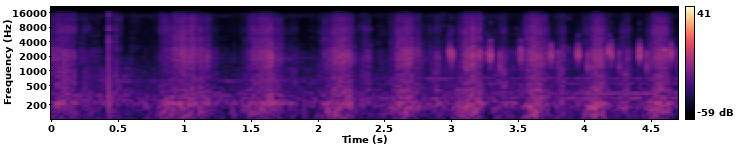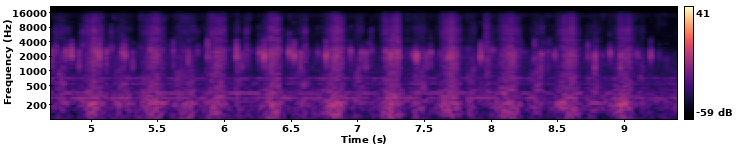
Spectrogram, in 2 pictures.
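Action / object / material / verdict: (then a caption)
scrape / foam microphone windscreen / foam / none. Long fingernails on both hands scratch a soft, porous black foam windscreen covering a microphone head. The result is a rapid, uneven stream of bright, crinkly scratching bursts with almost no low end.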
